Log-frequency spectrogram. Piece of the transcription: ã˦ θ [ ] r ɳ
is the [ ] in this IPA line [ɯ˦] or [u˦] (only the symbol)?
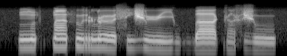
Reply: u˦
